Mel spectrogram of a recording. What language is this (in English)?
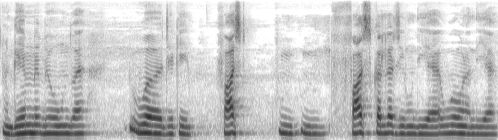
Sindhi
